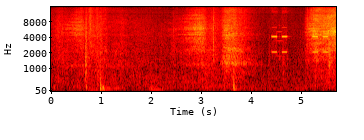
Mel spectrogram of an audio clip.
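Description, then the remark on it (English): An alarm clock in a call room gives two quick, high electronic beeps amid soft rustling of bedding and heavy sniffing breaths as a sweating man wakes under a duvet. “He wakes drowsily, a sheen of sweat covering his face, and reads the alarm clock with dismay.”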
